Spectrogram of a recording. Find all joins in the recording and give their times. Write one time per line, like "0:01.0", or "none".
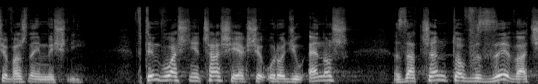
none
